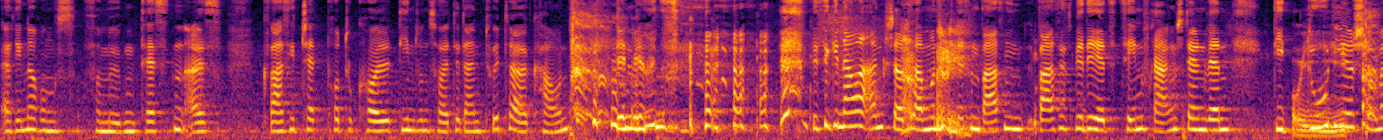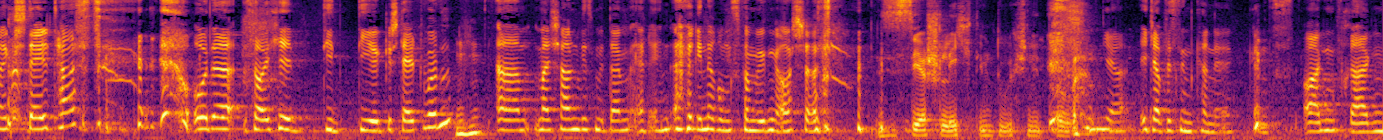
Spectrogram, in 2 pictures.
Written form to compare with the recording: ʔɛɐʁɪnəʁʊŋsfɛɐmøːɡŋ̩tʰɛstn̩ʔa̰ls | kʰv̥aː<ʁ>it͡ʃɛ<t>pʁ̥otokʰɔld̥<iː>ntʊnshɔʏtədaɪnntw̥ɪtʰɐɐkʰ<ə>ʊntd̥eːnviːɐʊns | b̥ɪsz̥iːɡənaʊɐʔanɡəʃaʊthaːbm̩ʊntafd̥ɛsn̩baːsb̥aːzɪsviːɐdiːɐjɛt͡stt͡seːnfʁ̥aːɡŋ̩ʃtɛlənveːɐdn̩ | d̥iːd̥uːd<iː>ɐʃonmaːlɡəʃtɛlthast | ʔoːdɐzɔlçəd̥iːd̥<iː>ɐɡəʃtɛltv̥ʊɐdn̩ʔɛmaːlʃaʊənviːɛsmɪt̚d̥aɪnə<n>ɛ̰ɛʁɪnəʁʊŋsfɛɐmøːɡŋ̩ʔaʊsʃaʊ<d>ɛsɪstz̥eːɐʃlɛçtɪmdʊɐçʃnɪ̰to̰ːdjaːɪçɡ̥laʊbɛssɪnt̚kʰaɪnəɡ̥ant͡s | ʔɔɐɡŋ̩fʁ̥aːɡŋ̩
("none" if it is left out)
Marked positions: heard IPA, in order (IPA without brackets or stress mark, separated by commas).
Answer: z, t, iː, a, iː, iː, m, t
